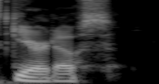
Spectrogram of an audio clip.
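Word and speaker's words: Garados: There's a fury named Gyarados that's a giant mountain, and it's like, hey, there's a Pokemon named Gyarados. Now it's spelled completely different, but when you sound it out, or when you listen to the audio recording, it's Gyarados.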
